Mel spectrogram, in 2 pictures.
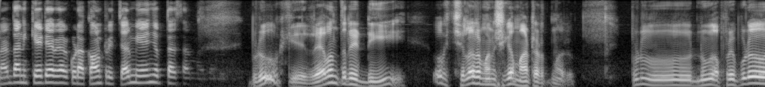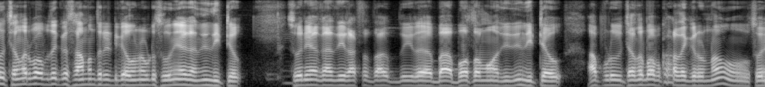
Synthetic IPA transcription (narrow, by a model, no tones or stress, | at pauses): aːɾud̪aːnikkeːʈijaːɾɡaːɾkuːɽaːɐkɐwuɳʈɐɾit͡ʃːaːɾumiːɡeːɲt͡ʃep̚t̪aːɾusɐɾ | ipːuɽuɾɛːʋɐnt̪ɐɾeɖːi | ɔkɐt͡ʃilɐɾɐmɐnuʂiɡaːmaːʈɭaːɽt̪unːa̰ːɾu | ipːuɽunuʋːuɐpːuɽiep̬ːuɽot͡ʃɛnd̪ɾɐbaːbud̪ɐɡːɐɾɐsaːmɐnt̪ɐɾe̞ɖːiɡaːunːɐp̬ːuɽusoːnijaːɡaːnd̪int̪iʈːaːwu | soːnijaːɡaːnd̪iɾaːkʂʈɐt̪aːd̪iɾbɔːt̪ɐmɐmɐd̪id̪int̪iʈːaːwu | ɐpːuɽut͡ʃɛnd̪ɾɐbaːbukaːɭɐd̪ɐɡːɐɾɐunːaːsoː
